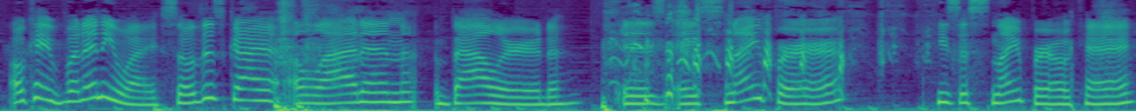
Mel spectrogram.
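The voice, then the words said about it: New York accent. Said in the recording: “I inherently have like a New York accent. So I'll say water.”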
